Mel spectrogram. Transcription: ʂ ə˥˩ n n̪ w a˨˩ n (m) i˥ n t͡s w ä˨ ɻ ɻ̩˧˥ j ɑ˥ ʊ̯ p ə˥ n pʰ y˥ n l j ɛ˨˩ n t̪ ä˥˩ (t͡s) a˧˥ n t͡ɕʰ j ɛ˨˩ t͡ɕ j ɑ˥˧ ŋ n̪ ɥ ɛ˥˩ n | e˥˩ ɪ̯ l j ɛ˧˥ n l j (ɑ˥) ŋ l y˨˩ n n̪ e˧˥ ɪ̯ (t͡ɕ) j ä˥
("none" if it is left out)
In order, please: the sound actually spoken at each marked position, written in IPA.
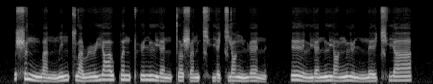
m, ʂ, ɑ˧˥, t͡ɕʰ

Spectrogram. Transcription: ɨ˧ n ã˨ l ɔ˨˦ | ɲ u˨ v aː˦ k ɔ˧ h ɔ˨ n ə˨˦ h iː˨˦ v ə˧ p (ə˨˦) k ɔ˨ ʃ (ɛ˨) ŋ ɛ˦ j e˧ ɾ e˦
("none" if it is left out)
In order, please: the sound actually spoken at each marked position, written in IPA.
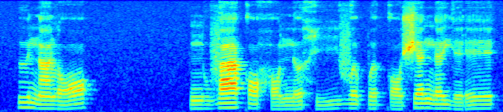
ə˨˦, ɛ˦

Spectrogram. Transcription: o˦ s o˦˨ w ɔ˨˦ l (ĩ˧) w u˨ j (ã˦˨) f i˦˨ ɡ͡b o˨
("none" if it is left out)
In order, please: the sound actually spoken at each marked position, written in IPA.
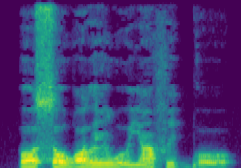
ĩ˧, ã˨˦

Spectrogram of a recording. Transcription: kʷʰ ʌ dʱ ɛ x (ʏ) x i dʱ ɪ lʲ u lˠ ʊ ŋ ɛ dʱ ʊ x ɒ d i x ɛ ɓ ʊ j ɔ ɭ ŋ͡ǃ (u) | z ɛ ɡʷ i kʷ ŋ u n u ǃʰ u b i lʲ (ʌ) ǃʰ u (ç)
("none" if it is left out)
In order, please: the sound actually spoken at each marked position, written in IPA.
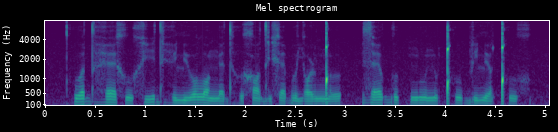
u, ʊ, ɒ, x

